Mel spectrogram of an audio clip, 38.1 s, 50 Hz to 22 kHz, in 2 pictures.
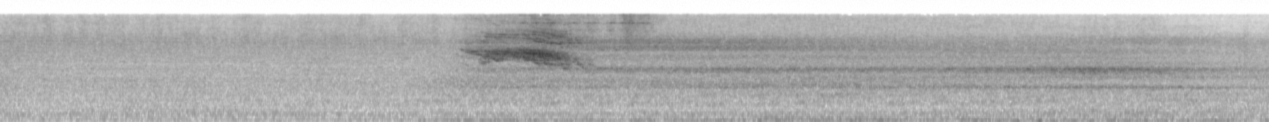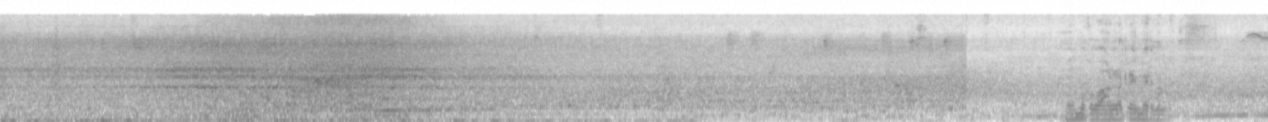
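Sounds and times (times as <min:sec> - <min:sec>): train rumbling: 0:00.0 - 0:38.0
train wheel squeal: 0:06.7 - 0:13.2.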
